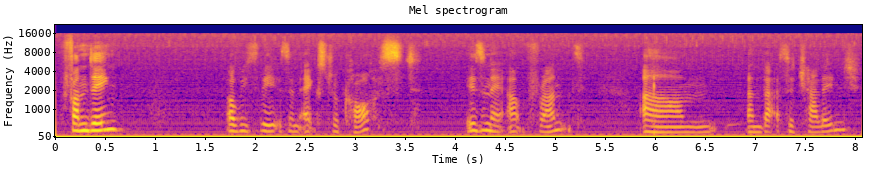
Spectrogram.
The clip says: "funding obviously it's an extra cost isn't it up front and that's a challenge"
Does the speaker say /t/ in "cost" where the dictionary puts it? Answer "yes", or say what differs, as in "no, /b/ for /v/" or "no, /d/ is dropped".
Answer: yes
